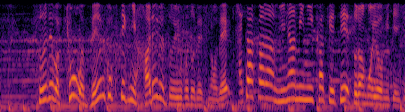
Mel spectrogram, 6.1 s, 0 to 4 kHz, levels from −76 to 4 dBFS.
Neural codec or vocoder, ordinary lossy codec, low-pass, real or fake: codec, 44.1 kHz, 7.8 kbps, Pupu-Codec; Opus, 24 kbps; 3.6 kHz; fake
